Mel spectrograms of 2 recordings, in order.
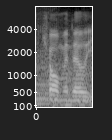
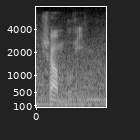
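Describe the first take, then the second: First: The name is said in full, as spelled. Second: The name is said short, like Chumley. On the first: The speaker calls it wrong. "That is not the right way to pronounce it" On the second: The speaker calls it right. "It is Chumley"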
